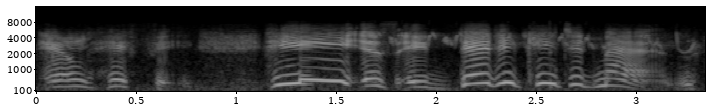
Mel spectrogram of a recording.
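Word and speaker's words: jefe: The J is silent. El hefe.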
